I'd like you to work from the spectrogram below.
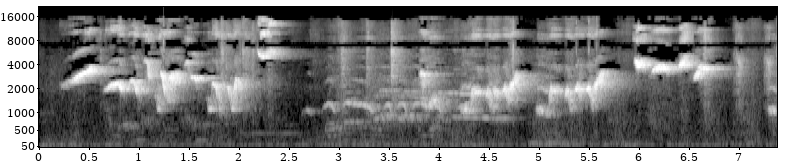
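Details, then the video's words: Long-tailed father white-rumped shama singing well: varied, rich whistled phrases rising and falling, with some harsher notes, one phrase running into the next. "CHIM CHÍCH CHÒE BỐ ĐUÔI DÀI HÓT HAY"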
